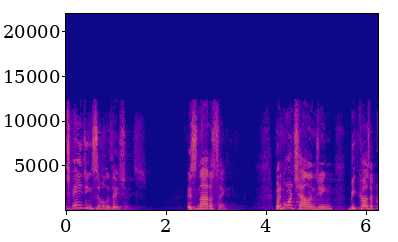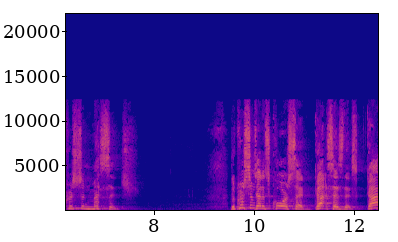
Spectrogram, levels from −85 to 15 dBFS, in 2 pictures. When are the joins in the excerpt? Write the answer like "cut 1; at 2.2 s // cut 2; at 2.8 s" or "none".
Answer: cut 1; at 2.9 s // cut 2; at 4.3 s // cut 3; at 6.0 s // cut 4; at 10.0 s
